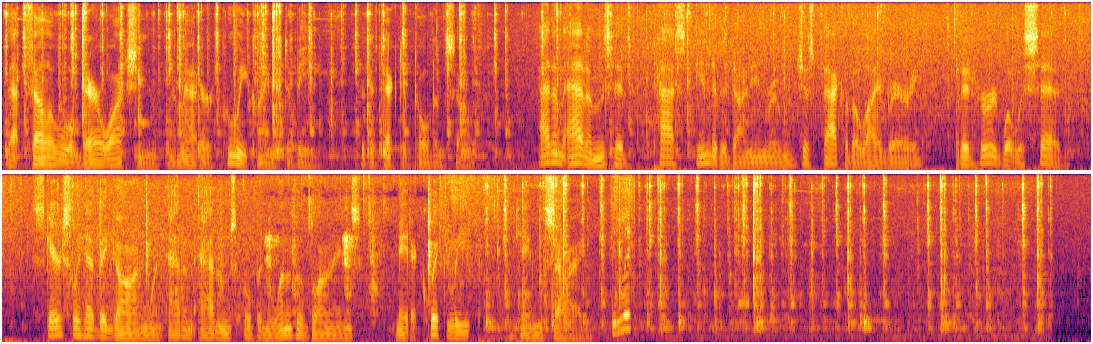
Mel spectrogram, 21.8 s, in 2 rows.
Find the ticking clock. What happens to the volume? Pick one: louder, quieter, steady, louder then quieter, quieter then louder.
quieter then louder.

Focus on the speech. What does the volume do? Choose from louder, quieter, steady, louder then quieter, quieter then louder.
steady.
